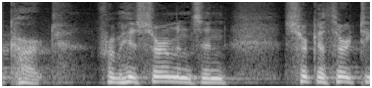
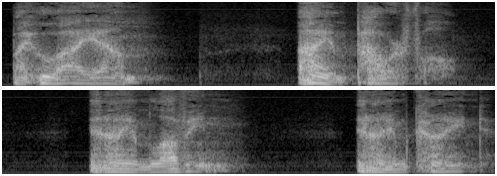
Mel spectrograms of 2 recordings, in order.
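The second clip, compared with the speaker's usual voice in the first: tender and hushed; 8 semitones lower, 6 dB quieter than usual. Shown as a demonstration. God gently preparing Job to see him, tender and hushed. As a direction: lean in and reassure him quietly. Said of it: "how is he saying this?".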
